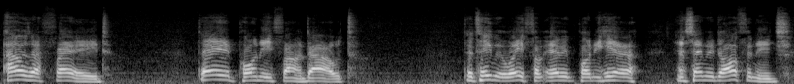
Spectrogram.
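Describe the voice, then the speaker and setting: A man's voice: sits high, normal speed, pauses often, darkish tone, close to an everyday voice. A man voicing an anxious, apologetic young girl pony in a story reading. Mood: afraid, sad.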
